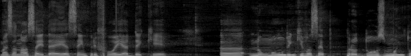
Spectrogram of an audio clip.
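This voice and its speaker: Against noticeable background noise, a woman at a medium pitch speaks at a fairly slow pace with ordinary pitch variation. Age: 30s. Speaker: activist and project founder. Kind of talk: panel talk.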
